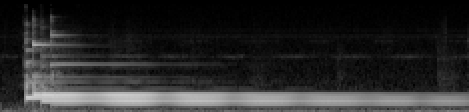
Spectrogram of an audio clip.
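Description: A chord on a pentatonic sansula with a wah-wah effect made by lifting the instrument to let air out. A quick double strike gives way to sustained ringing tones that swell and dip in slow waves.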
